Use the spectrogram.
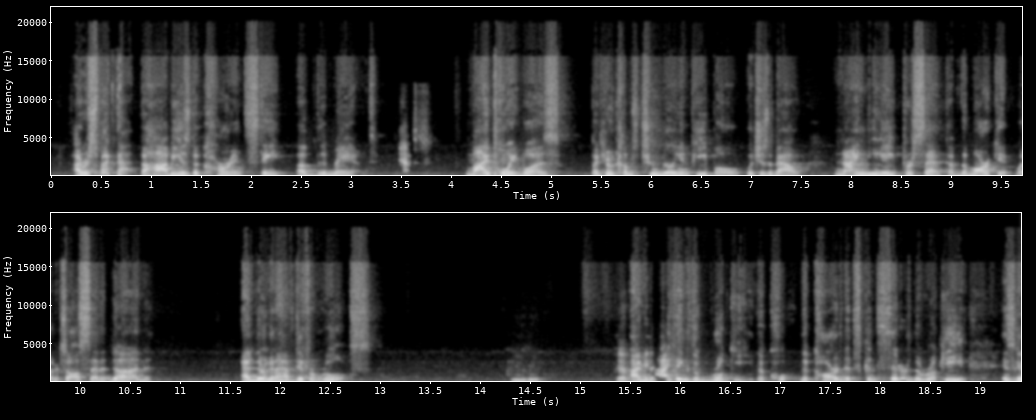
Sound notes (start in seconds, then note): none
